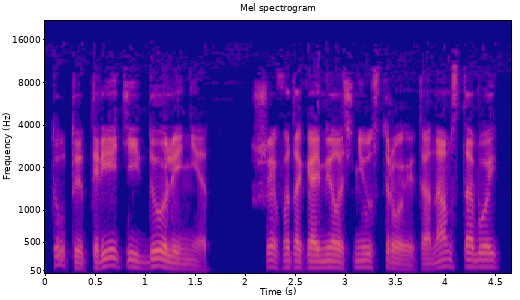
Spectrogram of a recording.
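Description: A man's voice: on the low side, normal speed, dry recording, voice pushed up, close to an everyday voice. Man doing a cool, curt gangster. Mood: scheming. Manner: dry, curt, mocking, snapping when angry. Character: cool, calculating male gangster boss of the pair.

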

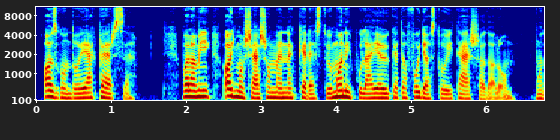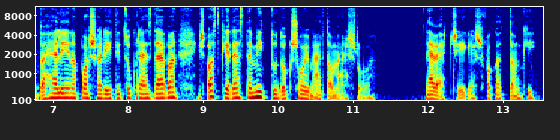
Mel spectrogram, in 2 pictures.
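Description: Woman with a gravelly voice reading a memoir. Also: sits low, no echo, studio quality. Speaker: reader of a memoir excerpt. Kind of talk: literary reading on radio.

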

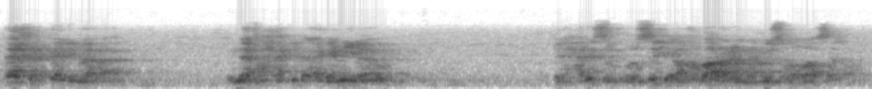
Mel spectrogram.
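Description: A man's voice: medium pitch, animated, racing, background noise. A man preaching with an Egyptian accent in a fervent, repetitive sermon style, addressing his congregation. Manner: fervent, repeating phrases for emphasis. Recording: echoey hall, distant, dull.

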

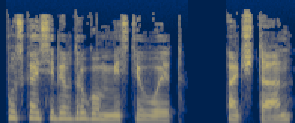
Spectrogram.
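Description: A narrator puts on a merry, half-drunk older nobleman from a storybook, loud and teasing, his voice pushed higher than the reader's own. He is recorded close and dry, with no room sound. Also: measured pace, dry recording, lightly acted. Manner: boisterous, teasing, sentimental when drunk. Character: tipsy jovial older nobleman, boisterous father.

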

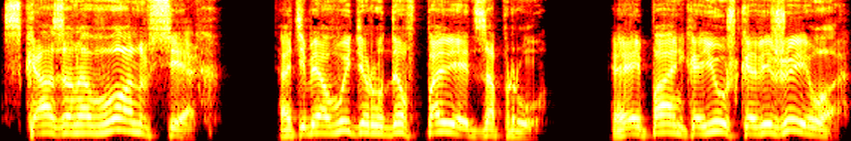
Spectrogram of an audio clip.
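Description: A man's voice: mid-range voice, big pitch swings, measured pace, no room sound, studio quality, exaggerated voice. A wrathful, domineering old merchant father, as a male narrator puts him on. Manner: loud, gruff, mocking commands.

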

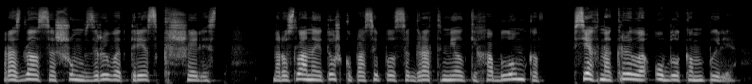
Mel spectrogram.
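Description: A woman's voice: medium pitch, fairly even intonation, normal speed, dry recording. A woman reads a first-person audiobook in a tense, dramatic way. Her voice sits in a middle range. The recording is close and dry, with no room sound. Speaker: audiobook narrator.

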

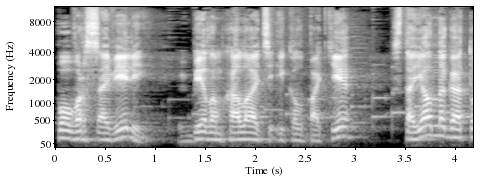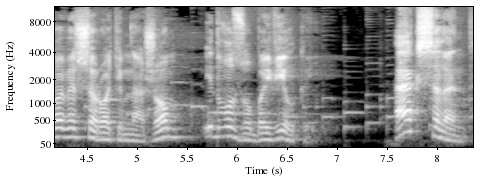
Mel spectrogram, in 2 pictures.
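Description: Guy narrating a story, lively voice swinging up and down, soft mandolin behind. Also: mid-range voice, moderate pace. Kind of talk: audiobook reading. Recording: faint mandolin music behind.

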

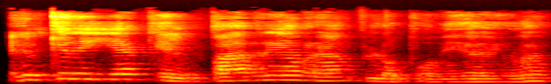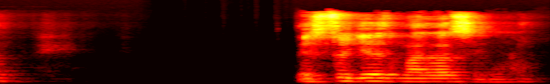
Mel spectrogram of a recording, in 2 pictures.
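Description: A man preaching a sermon, lively, with many rhetorical questions to his listeners. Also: a little high, unhurried, echoey room.

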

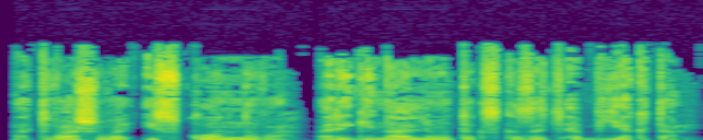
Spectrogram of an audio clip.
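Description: A man's voice: on the low side, brisk, darkish tone, slightly rough, dry recording, clean studio sound. A man voicing a sad warlock father who rambles in pompous explanations. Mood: lecturing. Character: male warlock father, sad and long-winded.

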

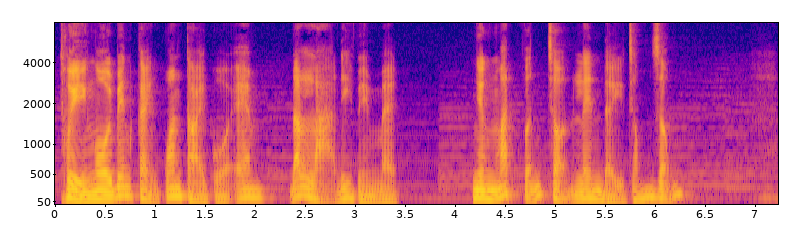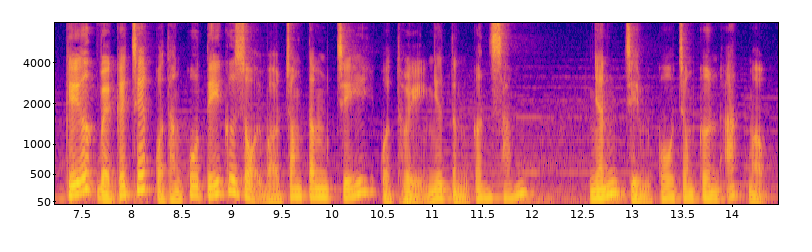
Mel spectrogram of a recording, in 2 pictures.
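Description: Lively male ghost story narrator. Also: fairly low pitch, moderate pace, faint music behind.

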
